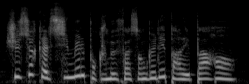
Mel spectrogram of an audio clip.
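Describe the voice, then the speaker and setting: High-pitched woman telling a comic story. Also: racing, no echo, soft background music. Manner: casual, slangy, sarcastic. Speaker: narrator of a comedic story parody. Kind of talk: first-person comic storytelling, acted.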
